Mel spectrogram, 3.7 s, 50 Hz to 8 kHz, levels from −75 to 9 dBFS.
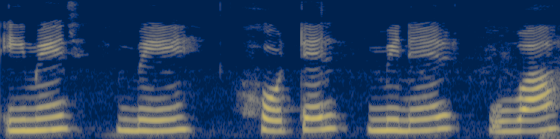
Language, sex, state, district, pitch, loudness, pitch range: Hindi, male, Chhattisgarh, Raipur, 240 Hz, -16 LUFS, 230-260 Hz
